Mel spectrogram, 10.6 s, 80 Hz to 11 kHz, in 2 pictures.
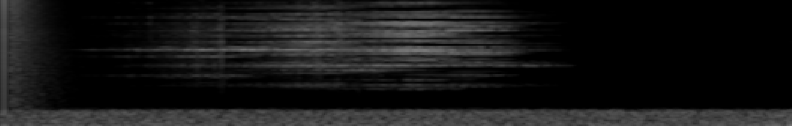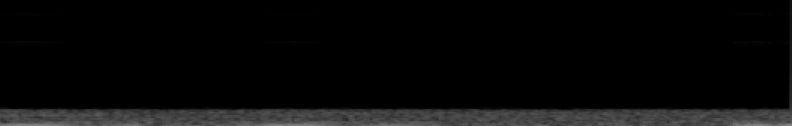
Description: ambience; sf2e guilt of the grave world

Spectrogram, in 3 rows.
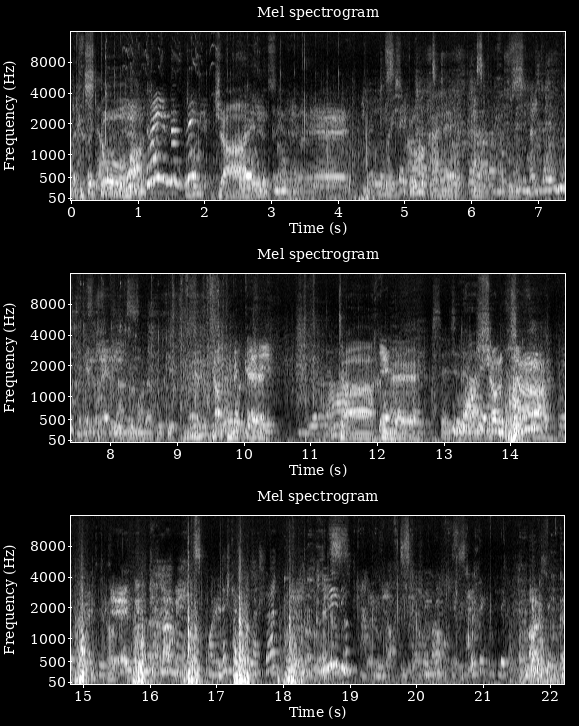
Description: headquarters, ambience; pf2e; hellbreakers

